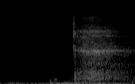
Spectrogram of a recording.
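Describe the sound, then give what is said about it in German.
A relaxed breath, drawn in through the nose and let out through the mouth, ends in a soft airy exhale that rises partway through and gently fades. “Einmal noch, weil es so schön ist. Ich atme durch die Nase ein und durch den Mund aus.”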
